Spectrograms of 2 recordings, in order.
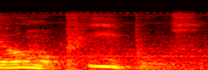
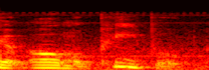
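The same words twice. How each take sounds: First: "all my peoples" with a playful twang; comic "peoples" for people; "peoples" with an extra s. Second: Said in the usual way. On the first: Shown as a demonstration. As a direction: say "all my peoples", plural s added. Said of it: "I say all my peoples". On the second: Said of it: "I don't say all my people".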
